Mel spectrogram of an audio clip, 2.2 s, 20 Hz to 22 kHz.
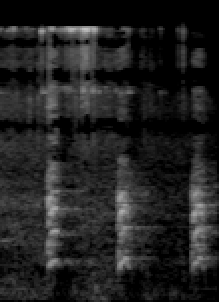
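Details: American Akita in Gurgaon giving three short sharp barks spaced roughly 0.7 seconds apart, over steady background noise.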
